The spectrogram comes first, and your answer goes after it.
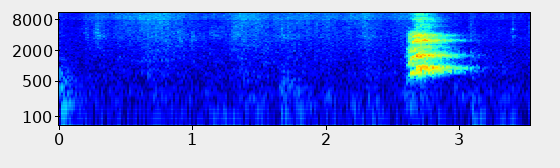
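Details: Cavalier King Charles Spaniel puppy in an indoor home puppy pen gives a single clear, high yip after a few seconds of faint rustling and soft room noise.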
